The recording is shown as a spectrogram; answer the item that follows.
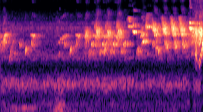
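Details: Excited European goldfinch giving a short burst of quick chattering twitter that builds in loudness toward the end, with a faint hum behind.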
